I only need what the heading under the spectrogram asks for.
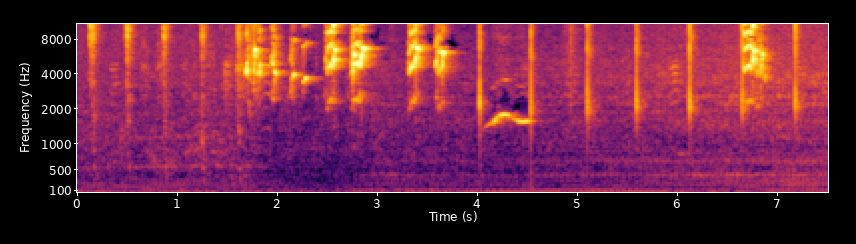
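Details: Indian ringneck parakeet, a pet talking parrot from India, giving a run of short, sharp, high chirps and squeaky squawks at irregular intervals, with one brief slurred whistle midway and a faint low background hum.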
